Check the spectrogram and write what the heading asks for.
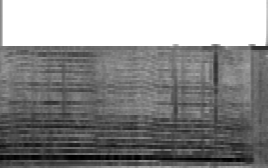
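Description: A woman's long, high-pitched scream, sliding up into one held note that lasts nearly two seconds and falls away at the end.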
